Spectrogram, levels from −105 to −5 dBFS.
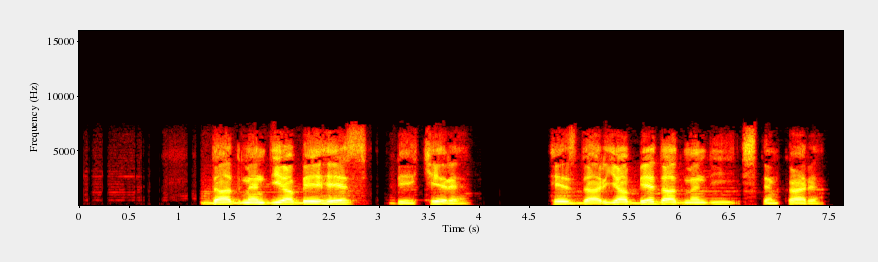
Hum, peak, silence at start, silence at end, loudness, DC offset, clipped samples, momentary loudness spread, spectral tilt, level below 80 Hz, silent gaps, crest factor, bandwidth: none; 0 dBFS; 1.2 s; 0.25 s; -17 LUFS; under 0.1%; under 0.1%; 13 LU; -6 dB/octave; -58 dBFS; 2.99-3.05 s, 4.04-4.68 s; 16 dB; 7.4 kHz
